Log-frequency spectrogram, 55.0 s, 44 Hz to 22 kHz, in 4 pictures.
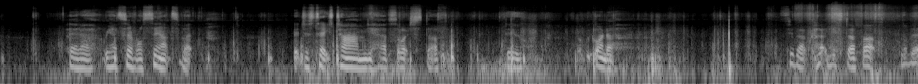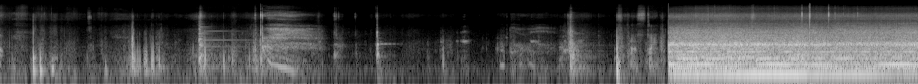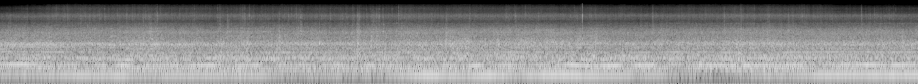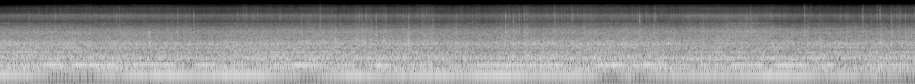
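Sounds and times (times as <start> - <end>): engine running: 11.8 - 13.9, 23.8 - 55.0.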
